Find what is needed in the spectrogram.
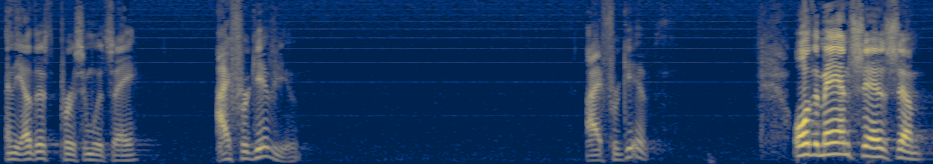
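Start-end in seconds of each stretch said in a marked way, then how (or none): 2.2-6.5 gentle, hushed pardon; quiet forgiveness. Shown as a demonstration. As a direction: answer softly and sincerely. Models the other person's forgiving reply.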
